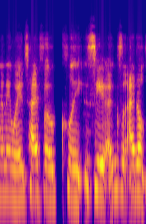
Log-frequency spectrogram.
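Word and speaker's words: Typhochlaena: Typhoclina. See, I don't say my words out loud. So in my head, it was Typhoclania, but it's Typhoclina.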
